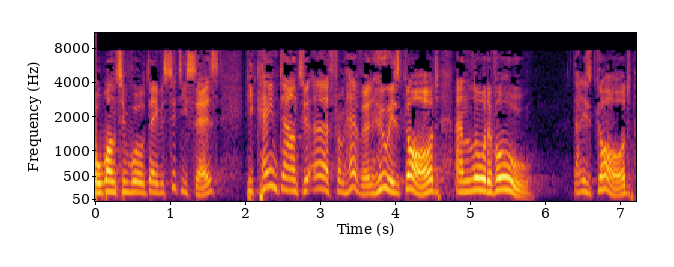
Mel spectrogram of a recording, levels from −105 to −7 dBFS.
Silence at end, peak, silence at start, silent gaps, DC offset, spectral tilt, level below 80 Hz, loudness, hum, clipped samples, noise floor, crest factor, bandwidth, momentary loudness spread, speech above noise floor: 0.05 s; -2 dBFS; 0 s; none; under 0.1%; -5 dB/octave; -54 dBFS; -21 LUFS; none; under 0.1%; -64 dBFS; 18 dB; 8 kHz; 15 LU; 43 dB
